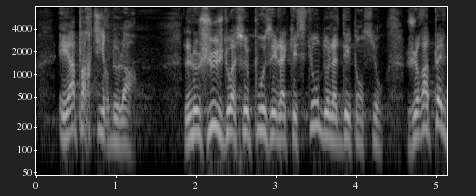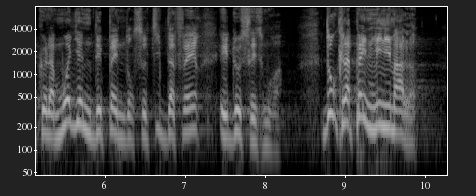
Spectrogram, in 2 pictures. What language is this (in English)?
French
